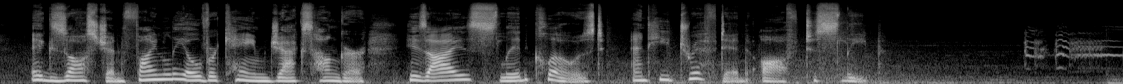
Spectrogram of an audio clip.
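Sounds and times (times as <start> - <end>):
steady low rumble: 0.0 - 11.2
speech: 0.3 - 8.9
rooster crowing: 10.2 - 11.2.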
